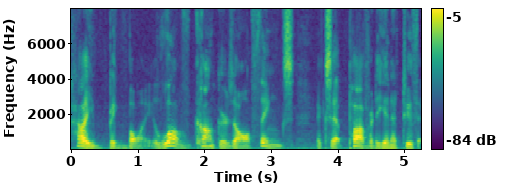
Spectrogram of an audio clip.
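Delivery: low-pitched voice with a creaky, gravelly texture. Quoting a famous line on Toothache Day: horrible Mae West impersonation. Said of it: "that was a horrible impersonation".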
